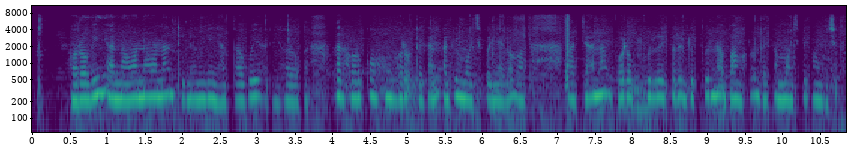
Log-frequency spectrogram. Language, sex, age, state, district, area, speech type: Santali, female, 18-30, West Bengal, Jhargram, rural, spontaneous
